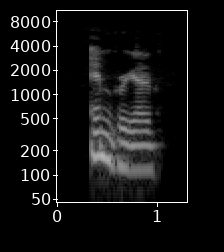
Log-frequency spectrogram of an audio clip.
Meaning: In the reproductive cycle, the stage after the fertilization of the egg that precedes the development into a fetus
- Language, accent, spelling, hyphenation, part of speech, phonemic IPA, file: English, Southern England, embryo, em‧bryo, noun, /ˈɛmbɹi.əʊ/, LL-Q1860 (eng)-embryo.wav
